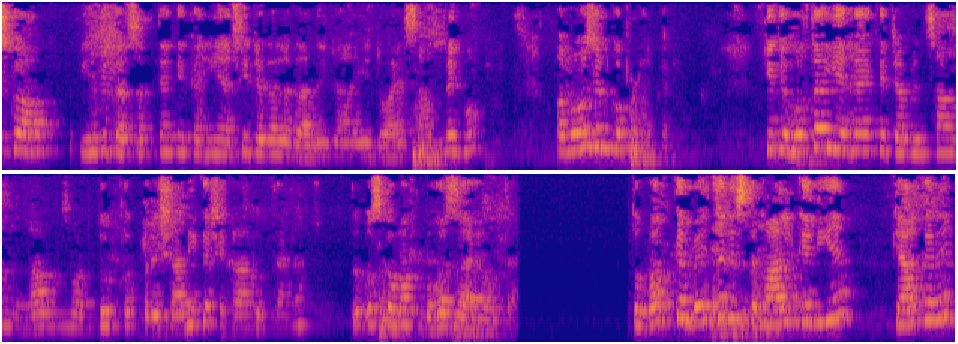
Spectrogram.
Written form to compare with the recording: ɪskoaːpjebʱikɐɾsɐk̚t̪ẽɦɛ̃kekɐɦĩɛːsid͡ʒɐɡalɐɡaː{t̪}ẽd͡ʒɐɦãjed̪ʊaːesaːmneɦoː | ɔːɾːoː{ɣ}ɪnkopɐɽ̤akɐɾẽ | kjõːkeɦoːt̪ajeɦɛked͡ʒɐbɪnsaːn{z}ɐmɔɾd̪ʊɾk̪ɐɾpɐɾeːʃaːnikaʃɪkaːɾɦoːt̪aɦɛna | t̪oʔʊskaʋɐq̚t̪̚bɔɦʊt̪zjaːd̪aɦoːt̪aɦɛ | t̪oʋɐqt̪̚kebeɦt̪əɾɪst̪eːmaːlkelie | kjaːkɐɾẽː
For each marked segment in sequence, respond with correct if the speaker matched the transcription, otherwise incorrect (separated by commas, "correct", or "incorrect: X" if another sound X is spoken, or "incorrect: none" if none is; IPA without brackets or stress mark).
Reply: incorrect: d̪, incorrect: z, incorrect: ɣ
